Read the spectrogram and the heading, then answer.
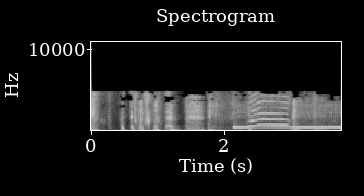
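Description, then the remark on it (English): Muffled voices give way to a loud, steady electronic phone ringing tone on an outgoing call that holds through to the end, with only a brief break partway through. “All right, well, this guy better pick up the goddamn phone now.”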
